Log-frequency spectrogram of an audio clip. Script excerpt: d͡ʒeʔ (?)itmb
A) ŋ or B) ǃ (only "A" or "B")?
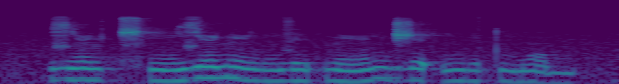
A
